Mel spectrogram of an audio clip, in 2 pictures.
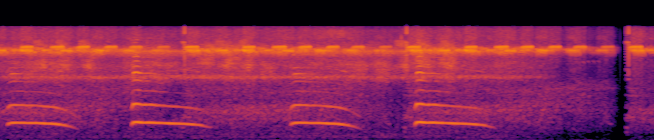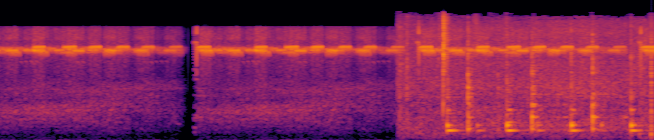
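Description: Crickets chirping in a steady, rapid pulse of about four chirps a second, as night ambience. Four short falling calls sound in the first four seconds. About ten and a half seconds in, plucked music with a beat comes in.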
